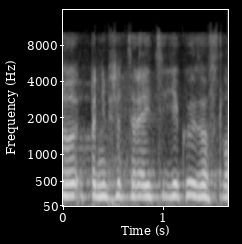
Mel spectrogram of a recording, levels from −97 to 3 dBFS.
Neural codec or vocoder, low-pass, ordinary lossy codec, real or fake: vocoder, 22.05 kHz, 80 mel bands, WaveNeXt; 9.9 kHz; Opus, 24 kbps; fake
